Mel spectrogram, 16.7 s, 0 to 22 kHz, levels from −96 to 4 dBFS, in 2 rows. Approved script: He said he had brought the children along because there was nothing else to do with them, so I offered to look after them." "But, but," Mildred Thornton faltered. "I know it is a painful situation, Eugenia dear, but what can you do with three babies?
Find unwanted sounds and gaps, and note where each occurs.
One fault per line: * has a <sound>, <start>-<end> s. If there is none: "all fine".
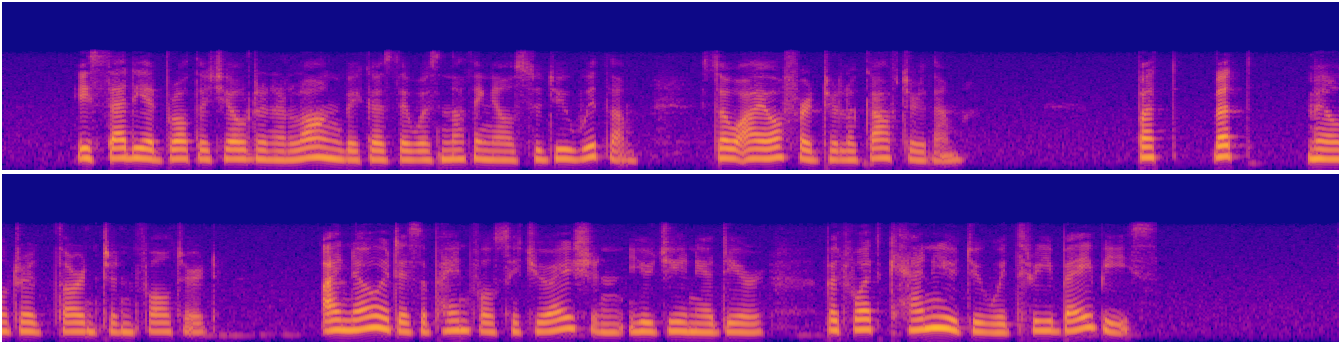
all fine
